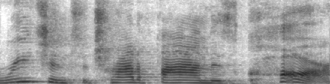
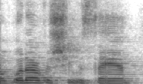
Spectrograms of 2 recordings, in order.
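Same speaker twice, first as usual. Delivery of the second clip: ordinary delivery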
